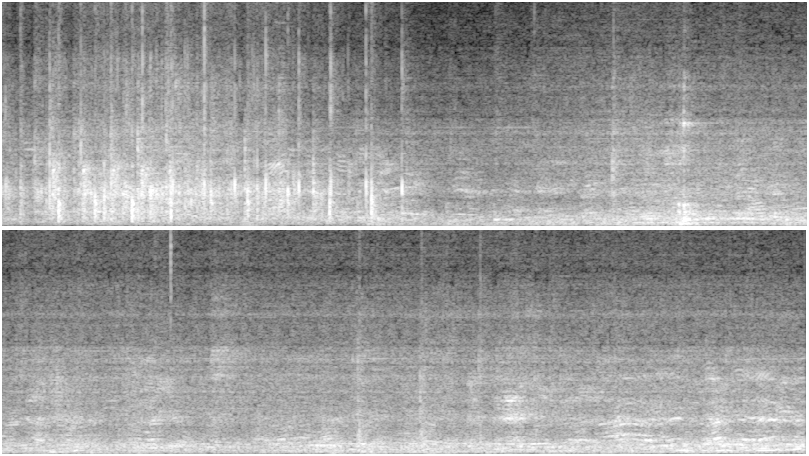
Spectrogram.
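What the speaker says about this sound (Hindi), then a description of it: "जोरदार तालियां बजाएं चंचल चौहान" At a Hindi poetry gathering, the audience claps for poet Chanchal Chauhan in a burst of rapid applause that fades after a few seconds into a room of murmuring chatter and voices.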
